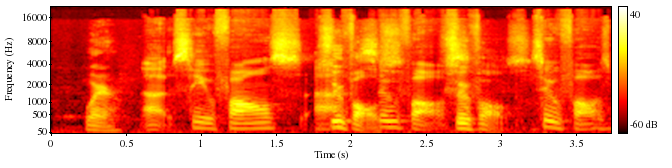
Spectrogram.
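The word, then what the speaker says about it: Sioux Falls: always say that wrong where uh see Falls sou falls falls sou Falls sou Falls my brand which fun fact are there sou Falls s IO ux that's in South Dakota uh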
